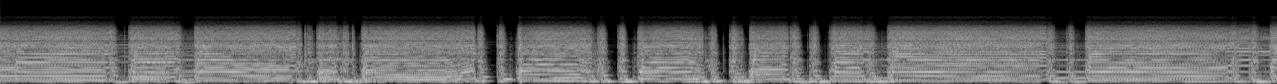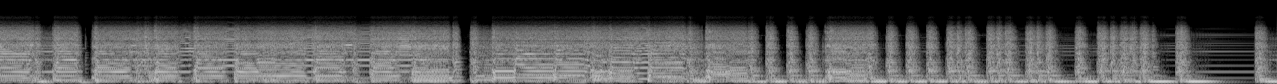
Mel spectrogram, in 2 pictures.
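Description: An electric guitar played through a Digitech DF-7 Distortion Factory pedal rings out in loud, saturated, continuously played chords and riffs, heavily distorted and sustained throughout, without any talking.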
